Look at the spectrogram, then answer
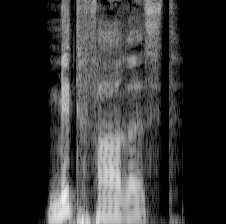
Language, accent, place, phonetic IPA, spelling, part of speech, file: German, Germany, Berlin, [ˈmɪtˌfaːʁəst], mitfahrest, verb, De-mitfahrest.ogg
- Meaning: second-person singular dependent subjunctive I of mitfahren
